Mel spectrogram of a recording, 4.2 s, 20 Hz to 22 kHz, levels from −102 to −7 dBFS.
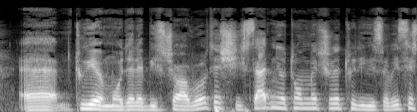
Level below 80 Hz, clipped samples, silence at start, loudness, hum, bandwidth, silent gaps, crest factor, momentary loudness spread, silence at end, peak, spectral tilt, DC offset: -40 dBFS; under 0.1%; 0.2 s; -18 LUFS; none; 16.5 kHz; none; 18 dB; 8 LU; 0 s; 0 dBFS; -5.5 dB/octave; under 0.1%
